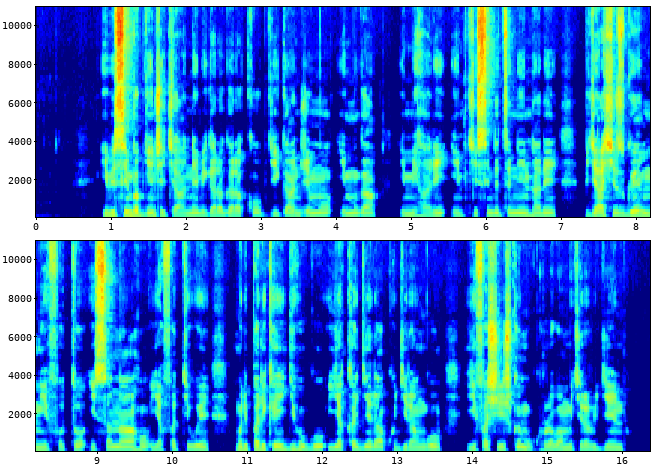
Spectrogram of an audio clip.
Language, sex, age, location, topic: Kinyarwanda, male, 25-35, Nyagatare, agriculture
